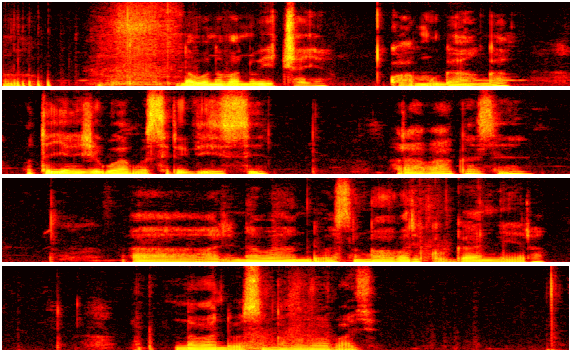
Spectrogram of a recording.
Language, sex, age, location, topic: Kinyarwanda, female, 18-24, Huye, health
